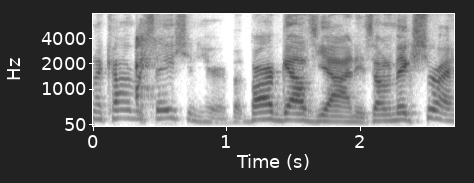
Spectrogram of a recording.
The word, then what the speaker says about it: Galgiani: i didn't even say your last name barb gal gianni am i saying i make sure i say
